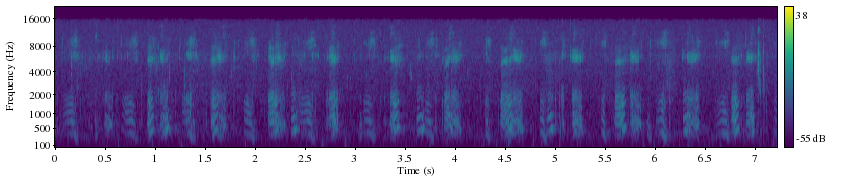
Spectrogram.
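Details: A 2016 litter of Czechoslovakian wolfdog puppies, nine days old and weighing about 1 kg, starting to interact with each other, keeps up a steady stream of short squeaky whimpers, several overlapping pups calling roughly once a second.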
